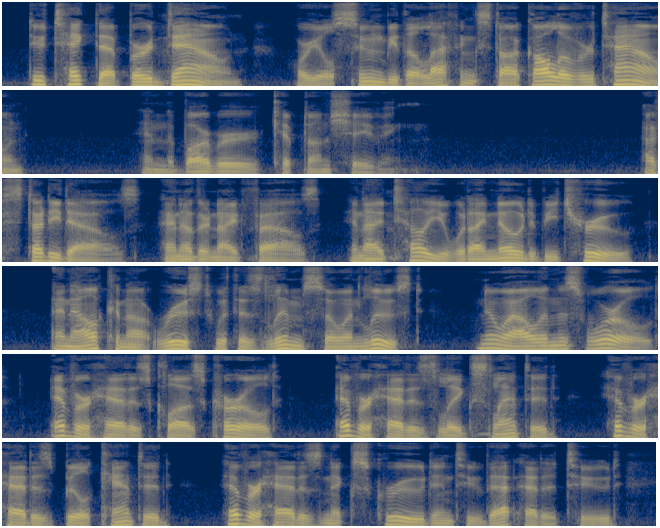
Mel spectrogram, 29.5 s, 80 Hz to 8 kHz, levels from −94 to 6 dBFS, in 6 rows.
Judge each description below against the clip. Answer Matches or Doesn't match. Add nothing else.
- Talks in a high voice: Doesn't match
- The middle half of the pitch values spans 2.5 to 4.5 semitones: Doesn't match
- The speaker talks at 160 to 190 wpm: Doesn't match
